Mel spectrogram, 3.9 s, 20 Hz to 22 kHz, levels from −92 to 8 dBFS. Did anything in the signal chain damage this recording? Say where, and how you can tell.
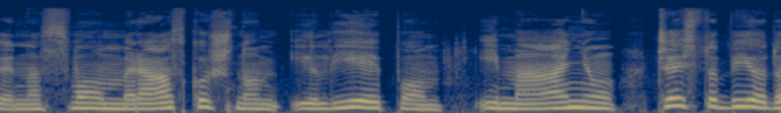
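No, nothing in the signal chain damaged this audio.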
